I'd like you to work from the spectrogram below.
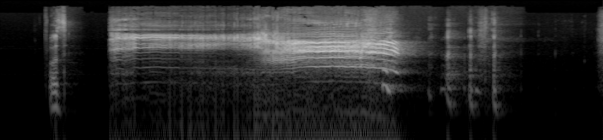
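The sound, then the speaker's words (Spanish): A voice mimics the strain of giving birth: one long, high, wavering wail lasting about three seconds, then a few short, loud, choppy grunts. “ahora sí empezó la pujadera y hacer escándalo para que Cronos dijera, ah, ya, ya van a ser, ya está en labor de parto”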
